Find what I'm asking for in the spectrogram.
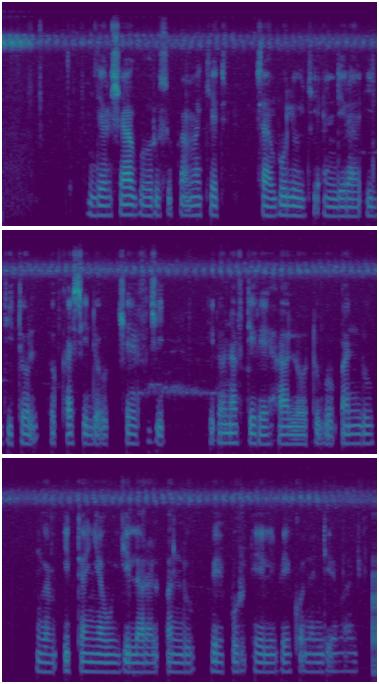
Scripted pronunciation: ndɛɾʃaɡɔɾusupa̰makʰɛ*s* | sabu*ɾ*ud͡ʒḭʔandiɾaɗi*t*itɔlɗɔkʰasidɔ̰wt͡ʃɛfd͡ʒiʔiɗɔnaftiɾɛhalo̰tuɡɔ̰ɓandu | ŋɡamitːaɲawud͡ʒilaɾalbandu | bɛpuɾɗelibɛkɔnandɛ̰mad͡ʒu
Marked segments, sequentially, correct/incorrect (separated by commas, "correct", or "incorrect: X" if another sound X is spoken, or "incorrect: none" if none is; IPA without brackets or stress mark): incorrect: t, incorrect: l, incorrect: d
